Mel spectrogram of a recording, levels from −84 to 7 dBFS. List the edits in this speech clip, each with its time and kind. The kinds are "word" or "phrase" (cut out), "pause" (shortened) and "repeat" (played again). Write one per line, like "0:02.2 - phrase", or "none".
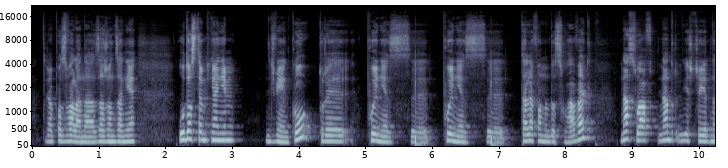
0:03.2 - pause
0:06.1 - repeat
